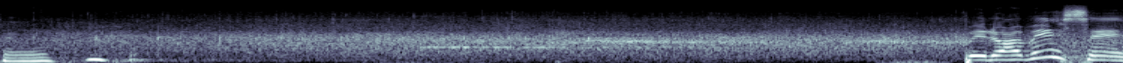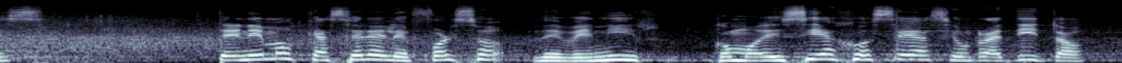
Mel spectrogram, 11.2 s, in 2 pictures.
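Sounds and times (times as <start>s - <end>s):
audience applause: 0.0s - 7.8s
speech: 0.2s - 0.9s, 4.8s - 5.9s, 6.7s - 11.2s.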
